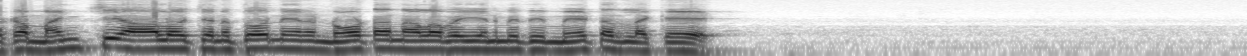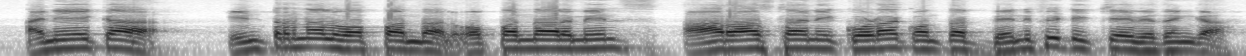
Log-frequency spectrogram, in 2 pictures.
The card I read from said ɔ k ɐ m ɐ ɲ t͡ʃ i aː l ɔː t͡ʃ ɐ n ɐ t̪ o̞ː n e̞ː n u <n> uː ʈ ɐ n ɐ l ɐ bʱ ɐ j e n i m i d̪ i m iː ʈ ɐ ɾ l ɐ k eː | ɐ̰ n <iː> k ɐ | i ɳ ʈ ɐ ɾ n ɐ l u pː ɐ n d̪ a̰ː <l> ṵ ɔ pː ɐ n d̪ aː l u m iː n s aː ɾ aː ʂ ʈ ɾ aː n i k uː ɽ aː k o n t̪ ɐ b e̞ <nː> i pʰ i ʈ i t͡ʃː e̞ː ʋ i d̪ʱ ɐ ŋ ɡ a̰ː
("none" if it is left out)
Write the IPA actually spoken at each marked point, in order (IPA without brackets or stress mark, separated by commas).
n, ɛː, l, n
